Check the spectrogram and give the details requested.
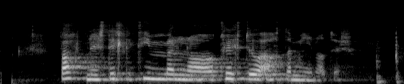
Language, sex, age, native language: Icelandic, male, 13, Icelandic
